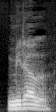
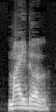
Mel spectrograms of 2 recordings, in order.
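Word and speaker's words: middle: মিড doll, মিডল, মিডল, মিড doll. আর যদি একটা ডি না দেয় তাহলে উচ্চারণ হয় মাইডল, কিন্তু এটা উচ্চারণ হচ্ছে মিডল।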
